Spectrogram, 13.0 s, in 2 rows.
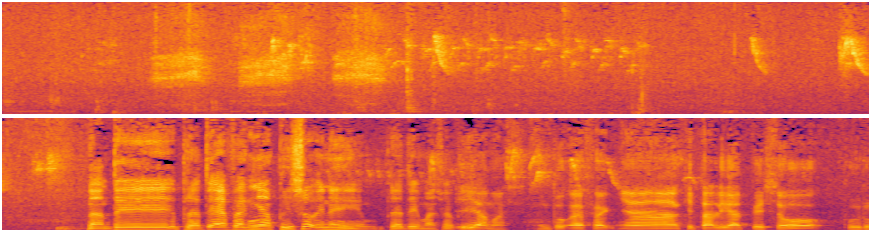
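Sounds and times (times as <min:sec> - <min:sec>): harsh rasping bird calls: 0:00.0 - 0:07.3, 0:08.4 - 0:12.4
high bird chirps: 0:01.1 - 0:04.9, 0:05.6 - 0:07.0.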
